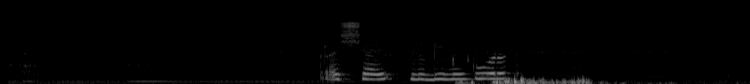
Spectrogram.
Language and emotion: Russian, sad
